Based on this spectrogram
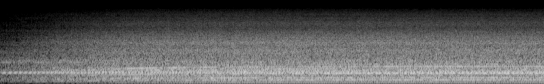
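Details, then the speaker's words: Portable car fan bought in 2013, after teardown, cleaning and WD-40 lubrication of its formerly noisy motor: steady, even mid-pitch hum with no rattle or scraping, much quieter than before. Normal fan motor running. "The motor is much quieter than what it was before when I lubricated it."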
